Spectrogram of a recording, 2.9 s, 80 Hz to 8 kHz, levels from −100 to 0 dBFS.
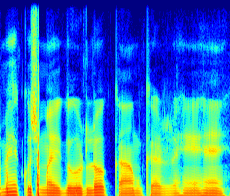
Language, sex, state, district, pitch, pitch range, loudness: Hindi, male, Jharkhand, Ranchi, 105 Hz, 105-115 Hz, -19 LUFS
